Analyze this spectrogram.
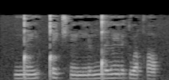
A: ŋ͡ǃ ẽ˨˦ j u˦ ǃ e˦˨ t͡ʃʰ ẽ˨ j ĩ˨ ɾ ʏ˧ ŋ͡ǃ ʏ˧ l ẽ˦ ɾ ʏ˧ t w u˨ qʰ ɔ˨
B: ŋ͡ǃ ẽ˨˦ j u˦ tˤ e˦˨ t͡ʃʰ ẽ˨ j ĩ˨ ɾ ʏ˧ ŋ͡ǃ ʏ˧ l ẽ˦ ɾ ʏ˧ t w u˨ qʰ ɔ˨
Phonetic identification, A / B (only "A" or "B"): A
